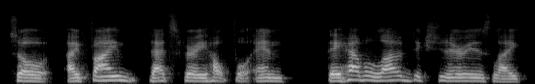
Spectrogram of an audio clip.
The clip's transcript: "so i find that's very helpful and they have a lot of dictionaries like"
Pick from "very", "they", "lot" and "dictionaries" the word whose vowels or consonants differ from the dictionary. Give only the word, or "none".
none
